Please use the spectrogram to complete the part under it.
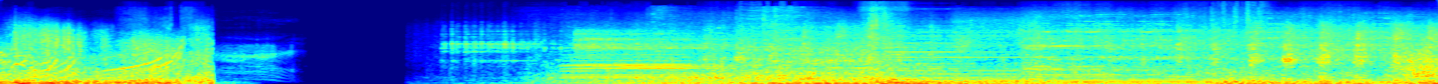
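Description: A train in the video game Call of Juarez Gunslinger rumbles with a steam whistle, a brief drop to near silence, then a heavy continuous clatter and hiss of rolling cars that grows and holds.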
